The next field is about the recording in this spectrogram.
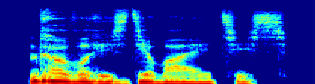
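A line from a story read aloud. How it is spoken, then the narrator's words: Growling. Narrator (Russian): прорычал Игорь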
